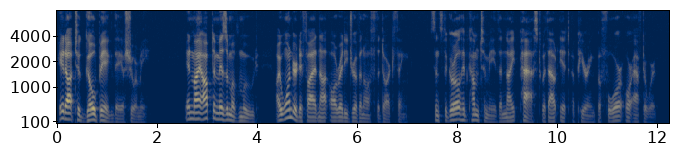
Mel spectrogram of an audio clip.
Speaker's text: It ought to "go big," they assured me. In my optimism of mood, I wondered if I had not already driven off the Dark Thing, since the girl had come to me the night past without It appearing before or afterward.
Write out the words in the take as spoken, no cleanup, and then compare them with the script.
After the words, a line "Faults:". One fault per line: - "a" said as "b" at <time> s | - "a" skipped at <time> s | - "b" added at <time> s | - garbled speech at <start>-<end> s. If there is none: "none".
It ought to "go big," they assure me. In my optimism of mood, I wondered if I had not already driven off the Dark Thing, since the girl had come to me the night past without It appearing before or afterward.
Faults:
- "assured" said as "assure" at 1.3 s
